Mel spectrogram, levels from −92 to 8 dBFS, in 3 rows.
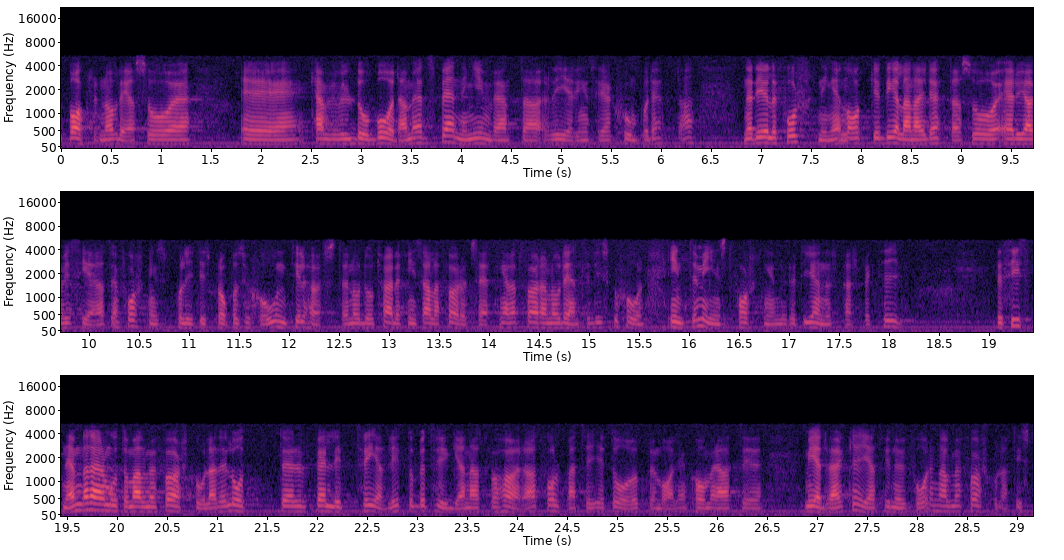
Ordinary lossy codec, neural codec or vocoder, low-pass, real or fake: Opus, 32 kbps; none; 5.4 kHz; real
